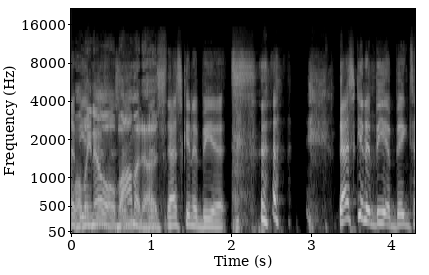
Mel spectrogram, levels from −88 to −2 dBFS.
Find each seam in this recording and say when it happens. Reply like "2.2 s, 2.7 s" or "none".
none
